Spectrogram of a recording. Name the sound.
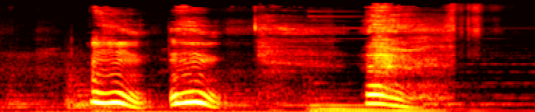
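sneeze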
